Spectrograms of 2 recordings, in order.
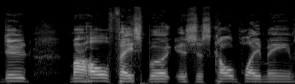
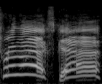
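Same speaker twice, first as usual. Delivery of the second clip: relax squeaked far higher and loud; squeaky relax; 6 dB louder, much slower than usual. Shown as a demonstration. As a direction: say "relax, guy" in a shrill squeal. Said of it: "I'm not saying relax".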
